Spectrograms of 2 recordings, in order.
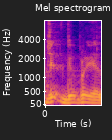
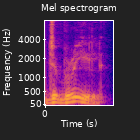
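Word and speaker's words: جبريل: It's not Gabriel, by the way, it's Jibreel. Even Muhammad, he got the name wrong.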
